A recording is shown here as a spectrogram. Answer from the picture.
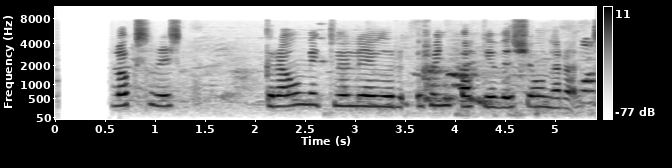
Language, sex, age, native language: Icelandic, female, 11, Icelandic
